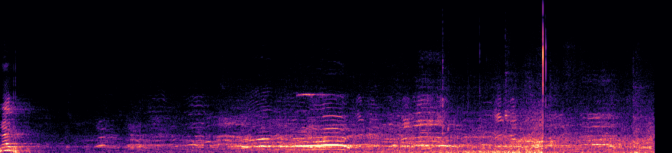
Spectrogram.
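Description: A crowd of young men shouts and cheers close by.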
